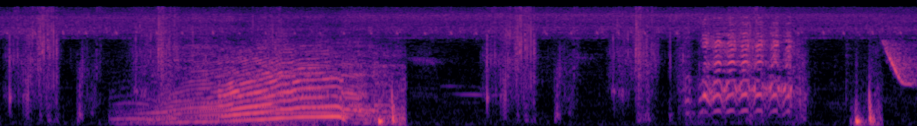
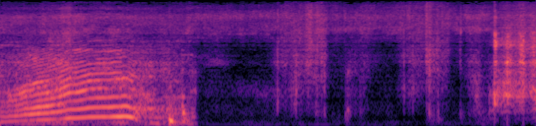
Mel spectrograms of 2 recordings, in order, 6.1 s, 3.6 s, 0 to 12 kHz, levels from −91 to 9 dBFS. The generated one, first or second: second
